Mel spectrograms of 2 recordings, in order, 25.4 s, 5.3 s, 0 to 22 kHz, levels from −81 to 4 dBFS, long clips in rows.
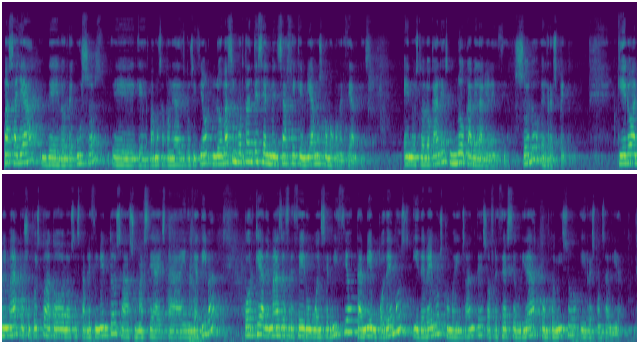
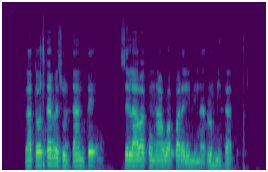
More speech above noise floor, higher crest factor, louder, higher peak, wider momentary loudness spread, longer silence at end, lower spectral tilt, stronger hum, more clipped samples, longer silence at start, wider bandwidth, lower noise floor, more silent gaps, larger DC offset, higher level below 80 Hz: second, 28 dB vs 36 dB; about the same, 14 dB vs 18 dB; first, -19 LUFS vs -23 LUFS; about the same, -4 dBFS vs -6 dBFS; about the same, 11 LU vs 11 LU; second, 0 s vs 0.7 s; about the same, -6.5 dB/octave vs -6.5 dB/octave; neither; neither; second, 0.05 s vs 0.45 s; first, 14 kHz vs 11 kHz; second, -46 dBFS vs -58 dBFS; neither; neither; about the same, -56 dBFS vs -60 dBFS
